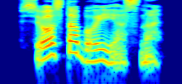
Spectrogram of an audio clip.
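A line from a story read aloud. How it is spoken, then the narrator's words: Sad summing up. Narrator (Russian): печально подытожил Григорий Николаевич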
